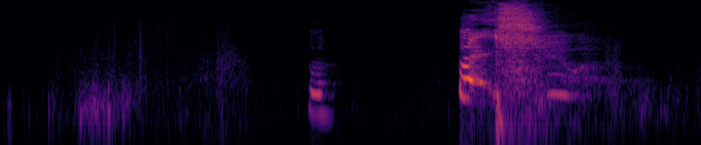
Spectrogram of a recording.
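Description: Quiet breathy sounds and a brief vocal catch, then one loud, explosive sneeze; only a single full sneeze of the fit is heard.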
